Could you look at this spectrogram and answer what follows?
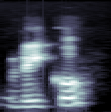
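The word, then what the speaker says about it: Ricoh: least 20 copy machines from how do you pronounce this copy machine is that aged silent Rico Rico okay okay first by mr.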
